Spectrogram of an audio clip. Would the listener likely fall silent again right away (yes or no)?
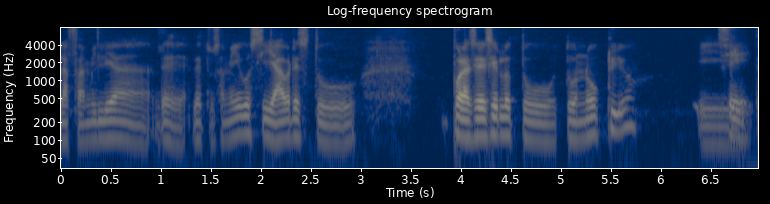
yes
